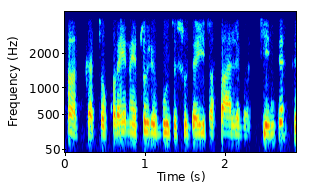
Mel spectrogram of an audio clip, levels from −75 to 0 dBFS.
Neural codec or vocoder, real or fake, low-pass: none; real; 3.6 kHz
